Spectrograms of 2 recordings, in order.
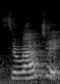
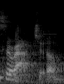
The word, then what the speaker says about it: sriracha: Sriracha is a, hot sauce that Asians use a lot in their cooking. Okay. And it also have rice vinegar. So I'm just with the pronunciation, go again? Sriracha. Sriracha.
